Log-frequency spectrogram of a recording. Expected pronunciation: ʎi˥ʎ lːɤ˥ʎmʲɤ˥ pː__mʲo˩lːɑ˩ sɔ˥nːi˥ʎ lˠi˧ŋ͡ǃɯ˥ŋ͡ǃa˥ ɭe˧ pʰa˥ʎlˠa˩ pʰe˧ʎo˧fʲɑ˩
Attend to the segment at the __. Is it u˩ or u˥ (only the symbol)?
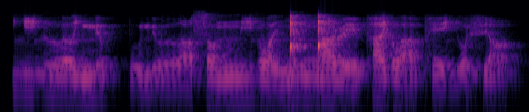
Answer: u˩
